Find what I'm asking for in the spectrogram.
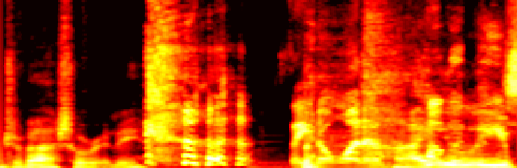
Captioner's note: laughs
